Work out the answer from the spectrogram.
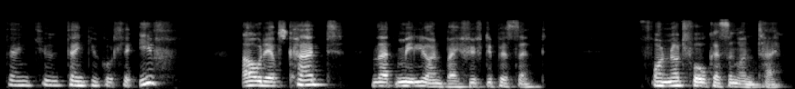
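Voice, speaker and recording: A course facilitator, giving slow, encouraging feedback to participants over a video call. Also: medium pitch. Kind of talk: relaxed class feedback.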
